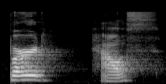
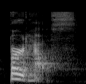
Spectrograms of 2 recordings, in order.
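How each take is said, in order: First: The two parts are said as separate words. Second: The two parts are joined into one unit. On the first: The speaker calls it wrong. "We don't say bird house" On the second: The speaker calls it right. "we say birdhouse"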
